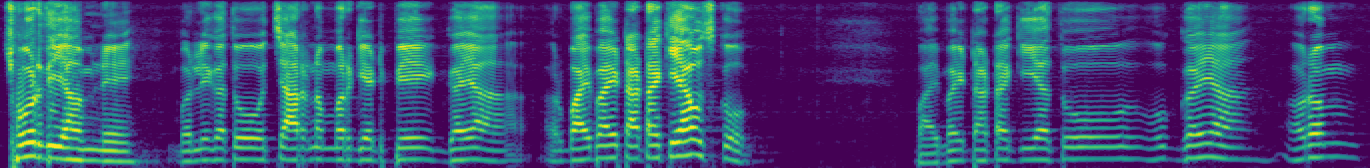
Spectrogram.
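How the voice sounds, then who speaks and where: Slow, clear-voiced Mumbai man giving testimony. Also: on the high side, darkish tone. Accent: Mumbai Hindi with Marathi words. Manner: halting, repetitive storytelling. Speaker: testimony speaker at a church retreat. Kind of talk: personal faith testimony.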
